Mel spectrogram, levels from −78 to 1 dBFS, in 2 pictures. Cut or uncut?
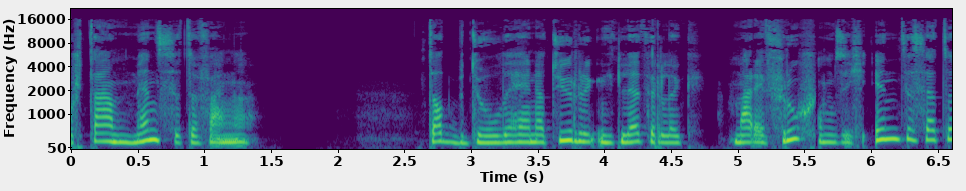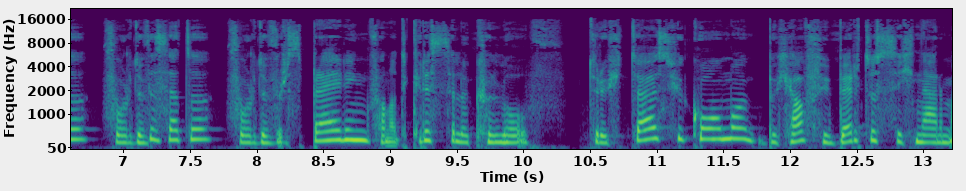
cut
